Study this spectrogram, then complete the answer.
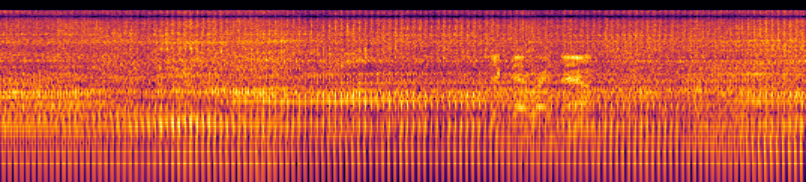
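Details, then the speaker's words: Snapper riding mower: steady even putter from the single-cylinder engine at idle, no misses or knocks; nice smooth idle, normal. "and their clothes they got nice smooth idle good"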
